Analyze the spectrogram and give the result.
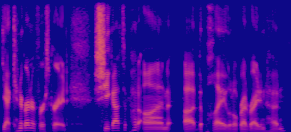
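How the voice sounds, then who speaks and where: A man co-hosting a podcast, telling an animated story and acting out the people in it. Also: low-pitched, fairly quick, clear, resonant tone, no echo. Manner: animated storyteller who acts out quotes. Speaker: podcast co-host. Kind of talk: casual chat.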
